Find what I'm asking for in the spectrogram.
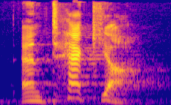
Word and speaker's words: Antakya: I had to look that up on how to pronounce that. Antakya.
